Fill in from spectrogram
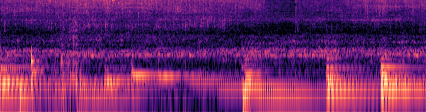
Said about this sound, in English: So, I have the tap running to make sure I'm not damaging anything that I can't see in the pipe.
